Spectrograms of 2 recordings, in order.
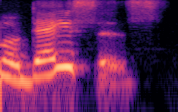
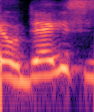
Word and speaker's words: Odysseus: it they wanted you to say the name odasis oh you won't so you weren't mispronouncing it they wanted you to always say Odysseus and put it together because that's how he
